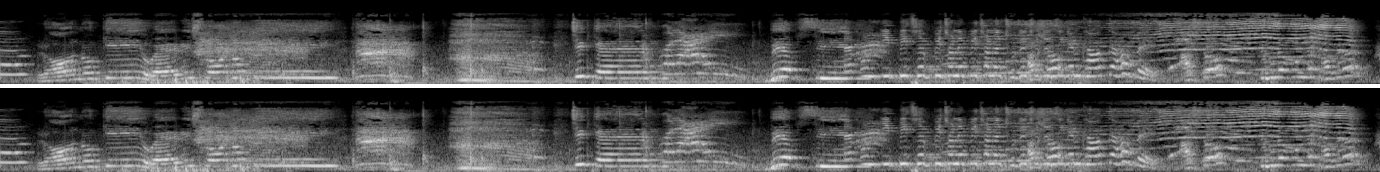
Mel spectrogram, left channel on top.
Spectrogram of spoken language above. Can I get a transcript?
Ronki, where is Ronki? Chicken BFC. এখন কি পিছনে পিছনে ছুটে ছুটে চিকেন খাওয়াতে হবে? আসো, তুমি না বললে খাবে?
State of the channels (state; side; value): identical; both; correlation 1.00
